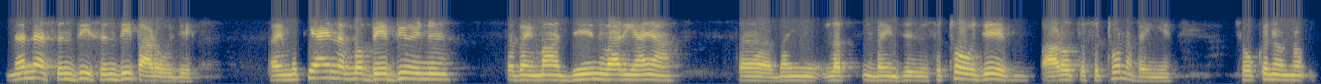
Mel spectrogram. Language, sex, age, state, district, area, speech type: Sindhi, female, 45-60, Gujarat, Junagadh, rural, conversation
